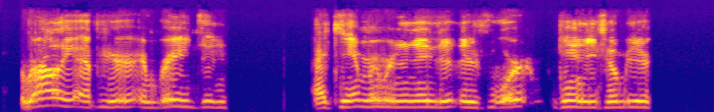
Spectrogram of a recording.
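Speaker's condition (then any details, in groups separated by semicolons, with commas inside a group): Cerebral palsy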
